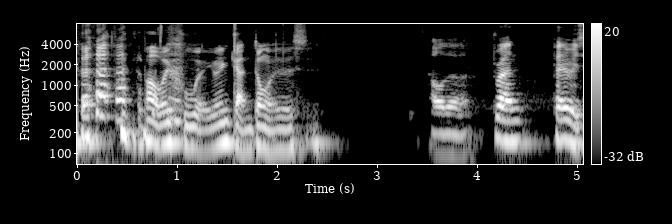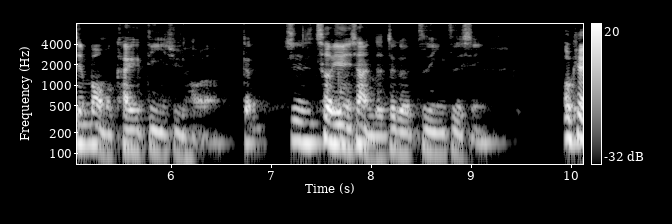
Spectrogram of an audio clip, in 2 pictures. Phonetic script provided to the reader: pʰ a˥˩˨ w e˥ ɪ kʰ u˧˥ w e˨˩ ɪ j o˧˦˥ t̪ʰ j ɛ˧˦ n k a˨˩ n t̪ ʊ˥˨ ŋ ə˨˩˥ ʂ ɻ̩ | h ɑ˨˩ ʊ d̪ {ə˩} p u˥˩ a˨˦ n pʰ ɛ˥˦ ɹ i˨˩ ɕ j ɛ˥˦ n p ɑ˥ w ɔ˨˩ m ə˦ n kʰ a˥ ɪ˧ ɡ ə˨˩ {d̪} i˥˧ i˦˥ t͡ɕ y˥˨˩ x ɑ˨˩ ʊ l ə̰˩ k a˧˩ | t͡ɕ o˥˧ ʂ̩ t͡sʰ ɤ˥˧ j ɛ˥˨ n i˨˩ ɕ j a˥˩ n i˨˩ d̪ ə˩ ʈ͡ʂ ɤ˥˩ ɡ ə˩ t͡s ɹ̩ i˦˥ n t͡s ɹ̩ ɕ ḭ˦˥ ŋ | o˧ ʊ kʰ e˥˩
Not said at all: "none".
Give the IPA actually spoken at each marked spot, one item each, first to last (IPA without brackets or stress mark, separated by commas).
ə˦, t̪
